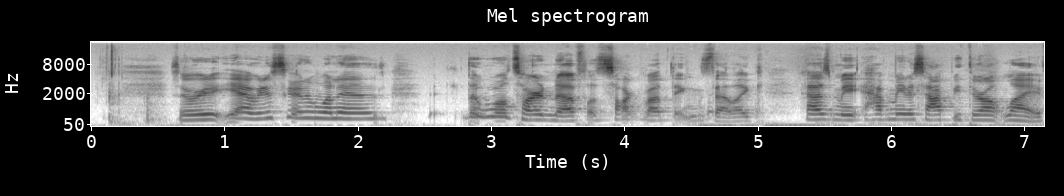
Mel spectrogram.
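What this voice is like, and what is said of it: Hoarse, fading voice. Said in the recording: “My voice is disappearing”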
